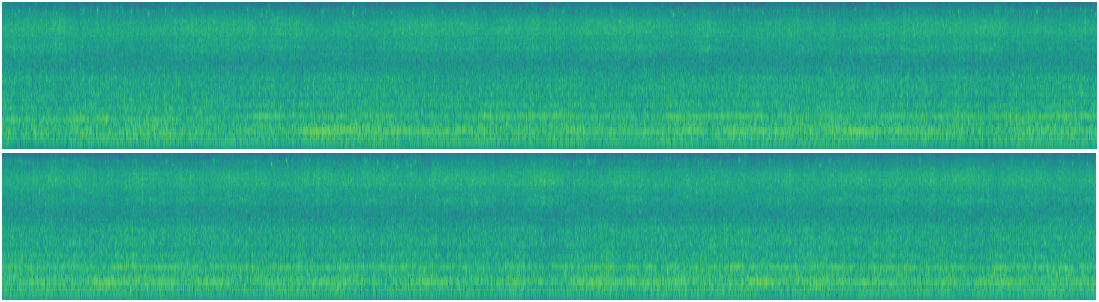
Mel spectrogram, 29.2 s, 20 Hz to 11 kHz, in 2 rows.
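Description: Zmaj 214 tractor-drawn one-row corn picker working a row of maize: the tractor engine and the picker's gathering and snapping mechanism run together in a steady mechanical din, with a steady hum settling in about three seconds in.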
